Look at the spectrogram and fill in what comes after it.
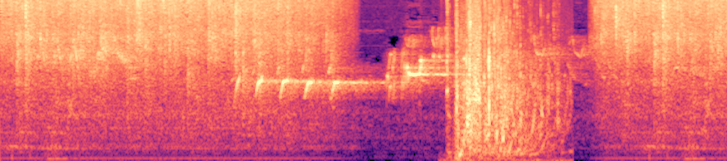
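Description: Water poured from a small plastic cup splashing into sand, in separate pours with short breaks; the pour about four and a half seconds in is the loudest. A bird chirps in quick runs of short notes in the background.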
